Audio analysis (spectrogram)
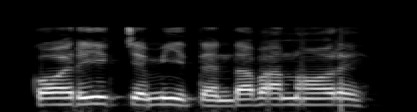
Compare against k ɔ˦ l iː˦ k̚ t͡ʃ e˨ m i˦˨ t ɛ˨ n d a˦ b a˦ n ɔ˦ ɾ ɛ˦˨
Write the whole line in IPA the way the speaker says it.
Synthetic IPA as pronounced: k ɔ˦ ɾ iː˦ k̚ t͡ʃ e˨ m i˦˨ t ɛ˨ n d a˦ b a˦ n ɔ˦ ɾ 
